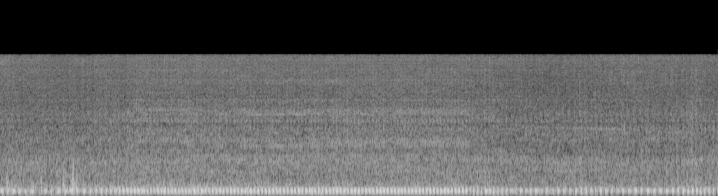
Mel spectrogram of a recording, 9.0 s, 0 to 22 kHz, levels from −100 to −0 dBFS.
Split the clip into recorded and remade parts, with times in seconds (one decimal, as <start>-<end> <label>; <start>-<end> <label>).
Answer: 0.0-1.8 remade; 1.8-2.4 recorded; 2.4-3.1 remade; 3.1-3.9 recorded; 3.9-5.0 remade; 5.0-9.0 recorded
